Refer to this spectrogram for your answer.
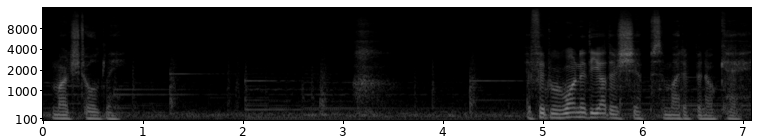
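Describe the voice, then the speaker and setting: A man playing a reserved, brooding young man in an anime-style video game, measured and understated. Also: on the low side, music in the background, close to an everyday voice. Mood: guarded, resigned.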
